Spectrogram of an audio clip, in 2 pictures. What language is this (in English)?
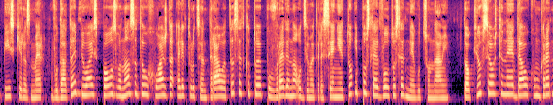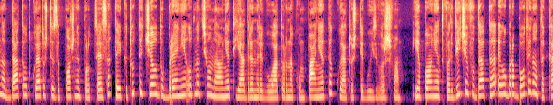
Bulgarian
